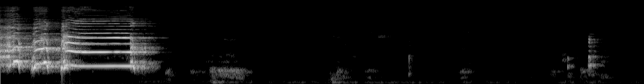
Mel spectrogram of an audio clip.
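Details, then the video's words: A rooster from a mixed group of Pelung and Ketawa chickens crows loudly for about one and a half seconds. The crow is harmonic and slightly pulsed, with a sharp cutoff. Scattered faint clucks and small knocks follow in near silence. "ayam pelung ayam ketawa bersama"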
